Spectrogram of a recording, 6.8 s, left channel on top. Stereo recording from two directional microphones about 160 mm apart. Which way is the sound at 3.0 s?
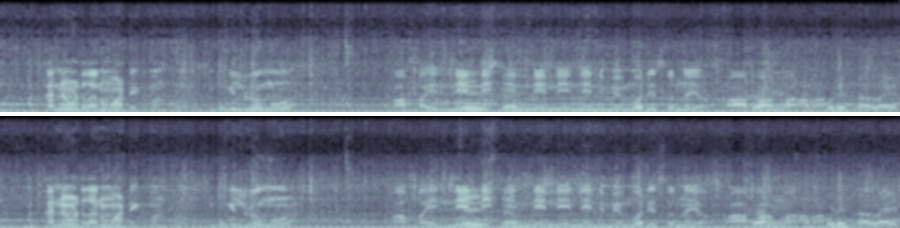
30° left (ahead or behind).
